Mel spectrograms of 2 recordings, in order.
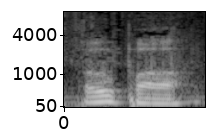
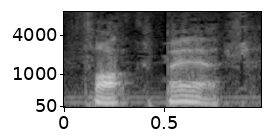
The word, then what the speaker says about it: faux pas: I think Mel's main one was when he pronounced faux pas, Fox Pass. Fox Pass. That's what it looks like.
